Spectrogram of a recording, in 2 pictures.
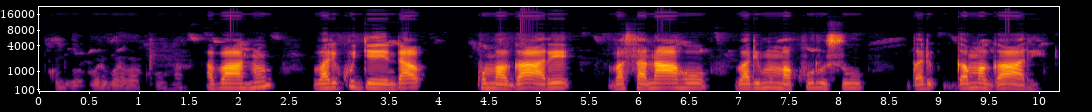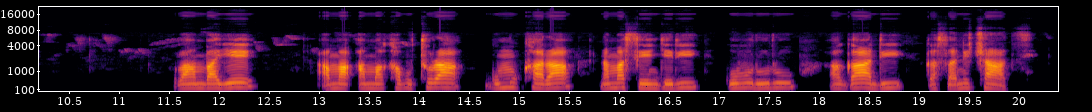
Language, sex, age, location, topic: Kinyarwanda, female, 50+, Musanze, government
